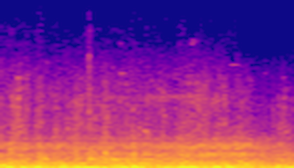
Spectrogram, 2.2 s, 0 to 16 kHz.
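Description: Horses' hooves clop steadily in the Total War: Shogun 2 video game, a dense continuous trampling with a whinny-like edge, moderately loud and without speech.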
